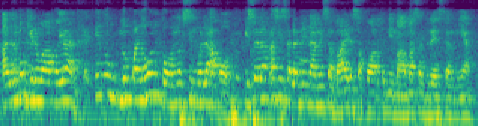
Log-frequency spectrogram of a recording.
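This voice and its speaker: A man giving a motivational training talk to an audience, animated and joking, often quizzing the listeners. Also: high-pitched, quick pace. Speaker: seminar trainer. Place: seminar hall with audience. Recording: echoey hall, distant mic, faint crowd.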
